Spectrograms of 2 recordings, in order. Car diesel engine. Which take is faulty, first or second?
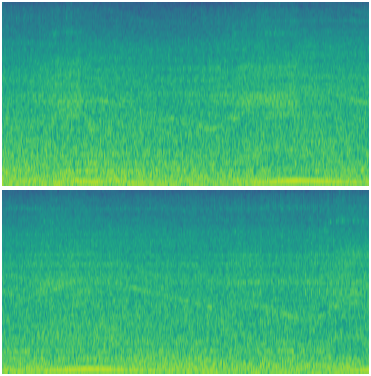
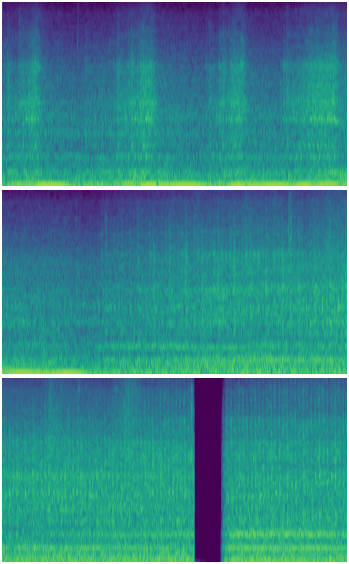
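second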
